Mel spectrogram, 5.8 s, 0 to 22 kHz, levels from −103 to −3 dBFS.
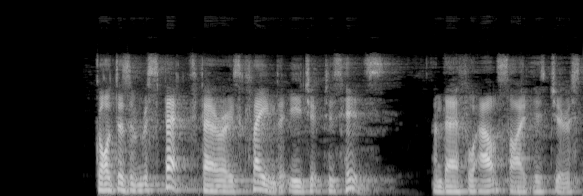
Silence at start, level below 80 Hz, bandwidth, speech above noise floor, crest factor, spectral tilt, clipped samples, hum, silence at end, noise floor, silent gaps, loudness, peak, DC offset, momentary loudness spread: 0.95 s; -62 dBFS; 7.4 kHz; over 64 dB; 22 dB; -5.5 dB/octave; under 0.1%; none; 0 s; under -90 dBFS; none; -26 LUFS; -6 dBFS; under 0.1%; 8 LU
